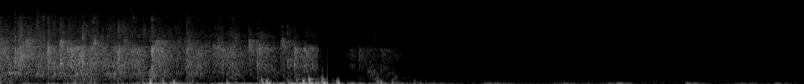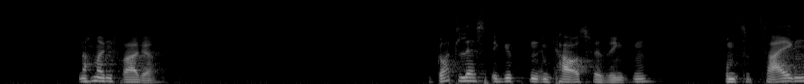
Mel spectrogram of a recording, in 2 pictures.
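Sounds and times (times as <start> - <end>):
audience applause: 0.0 - 4.1
speech: 8.8 - 9.8, 12.4 - 14.6, 15.3 - 16.0.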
